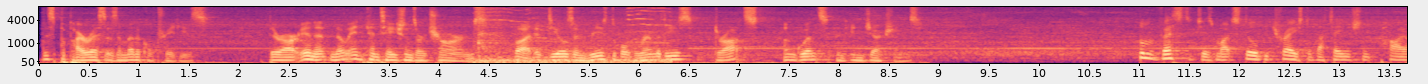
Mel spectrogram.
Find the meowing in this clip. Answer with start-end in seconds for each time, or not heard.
4.3-6.3.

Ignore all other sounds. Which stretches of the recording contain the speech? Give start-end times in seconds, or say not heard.
0.0-8.8, 11.0-13.6.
